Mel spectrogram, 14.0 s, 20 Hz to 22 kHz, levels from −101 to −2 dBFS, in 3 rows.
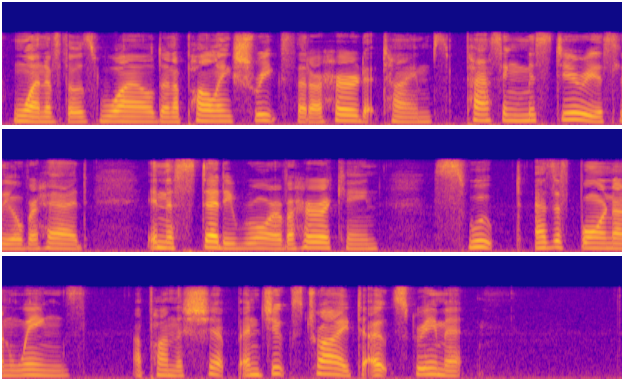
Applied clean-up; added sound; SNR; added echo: none; none; none; none.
